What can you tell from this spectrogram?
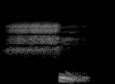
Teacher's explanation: when you say that Sh your tongue yeah goes upwards to the roof of the mouth right like she if you say she you think about where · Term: the SH sound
